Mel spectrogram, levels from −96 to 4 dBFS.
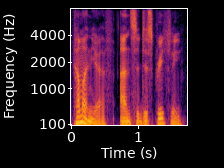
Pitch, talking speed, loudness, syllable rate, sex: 95 Hz, 105 wpm, -18 LUFS, 6.1 syllables/s, male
